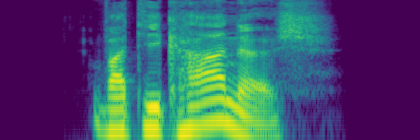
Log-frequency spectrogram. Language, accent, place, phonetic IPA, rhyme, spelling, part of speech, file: German, Germany, Berlin, [vatiˈkaːnɪʃ], -aːnɪʃ, vatikanisch, adjective, De-vatikanisch.ogg
- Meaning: Vatican (related to Vatican City)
